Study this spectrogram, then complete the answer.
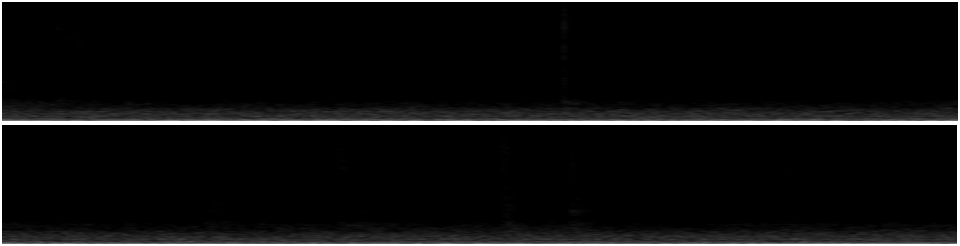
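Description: Tape peels and crackles softly as it is pulled and pressed down.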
